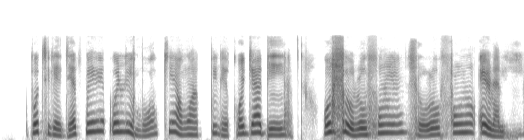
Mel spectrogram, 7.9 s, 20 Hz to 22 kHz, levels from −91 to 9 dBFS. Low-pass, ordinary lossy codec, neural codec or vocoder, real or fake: none; none; codec, 16 kHz, 1 kbps, FreqCodec, larger model; fake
